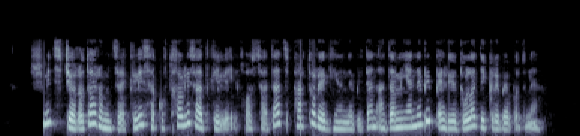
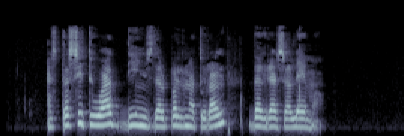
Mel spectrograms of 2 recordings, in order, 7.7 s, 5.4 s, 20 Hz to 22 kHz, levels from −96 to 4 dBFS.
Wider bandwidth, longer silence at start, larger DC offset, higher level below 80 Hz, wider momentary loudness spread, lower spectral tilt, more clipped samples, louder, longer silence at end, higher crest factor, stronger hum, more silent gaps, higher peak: second, 7.8 kHz vs 11.5 kHz; second, 0.45 s vs 0.6 s; neither; first, -68 dBFS vs -80 dBFS; about the same, 11 LU vs 11 LU; first, -6 dB/octave vs -3 dB/octave; neither; about the same, -25 LUFS vs -26 LUFS; second, 0.55 s vs 1.15 s; about the same, 18 dB vs 18 dB; neither; neither; about the same, -8 dBFS vs -10 dBFS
